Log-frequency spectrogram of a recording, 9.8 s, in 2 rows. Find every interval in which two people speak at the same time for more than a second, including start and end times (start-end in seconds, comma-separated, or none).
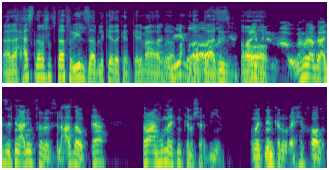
2.3-4.0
